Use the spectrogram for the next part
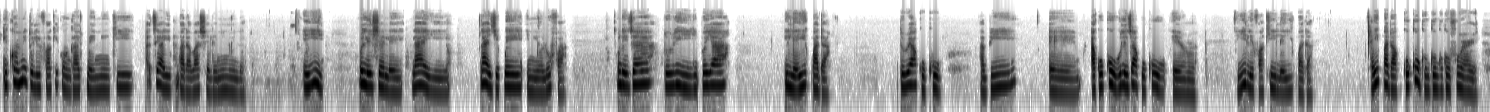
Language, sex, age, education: Yoruba, female, 46-60, tertiary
